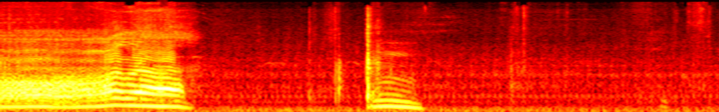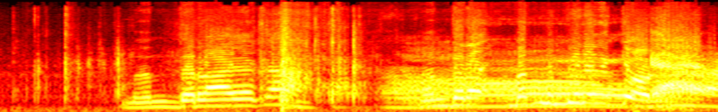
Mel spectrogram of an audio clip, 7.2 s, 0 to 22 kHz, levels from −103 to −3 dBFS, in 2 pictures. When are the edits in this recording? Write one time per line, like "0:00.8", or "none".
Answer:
none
